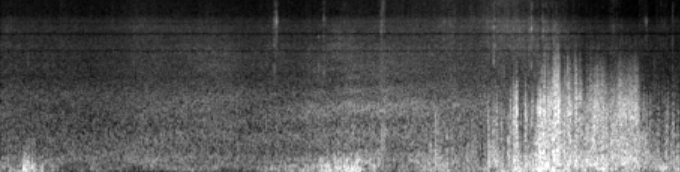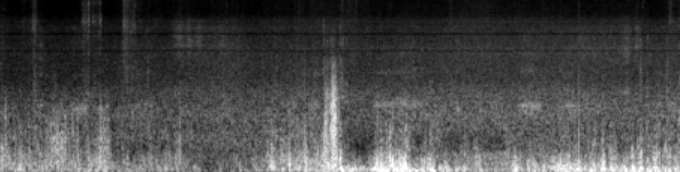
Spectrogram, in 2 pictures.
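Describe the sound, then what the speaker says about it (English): A westerly wind blows across a ridge-top hillside campsite, a steady rushing roar that swells into stronger gusts and buffets the microphone, with no voices over it. "The wind's coming from the west."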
